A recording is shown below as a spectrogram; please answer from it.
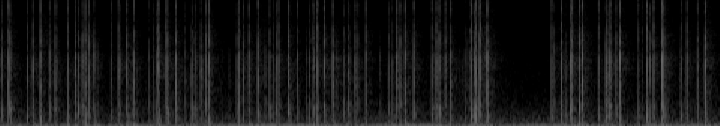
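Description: Fingertips and short nails fast-tap a thin, flat, square laminated paper sheet with a blue-green holographic grid print, lying on a fur rug. The result is a dense run of quick, crisp, bright clicks and crackles, with a brief pause near the end before the rapid tapping resumes, all over a steady low hum.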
